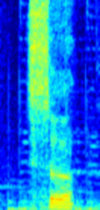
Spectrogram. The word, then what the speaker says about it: sequela: How to pronounce? Sequela.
